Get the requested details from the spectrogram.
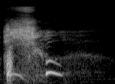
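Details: Young Black woman on camera during a sneezing fit, with a single forceful sneeze: a sharp burst of air followed by a voiced trailing sound.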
